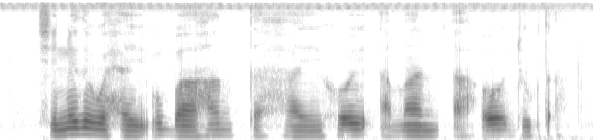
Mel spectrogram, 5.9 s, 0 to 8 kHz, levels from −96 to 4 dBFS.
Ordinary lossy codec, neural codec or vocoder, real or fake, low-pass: none; none; real; 7.2 kHz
